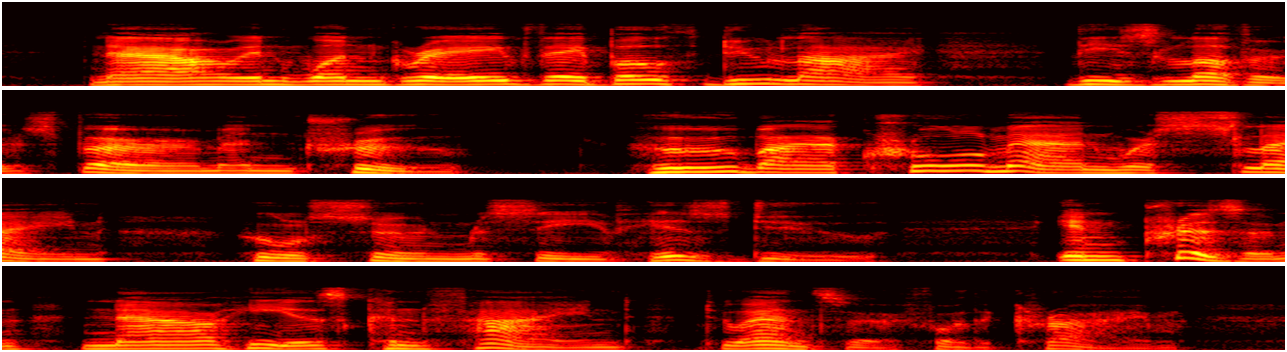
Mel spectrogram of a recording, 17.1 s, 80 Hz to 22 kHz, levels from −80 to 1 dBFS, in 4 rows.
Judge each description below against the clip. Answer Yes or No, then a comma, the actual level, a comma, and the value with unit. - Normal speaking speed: No, slow, 125 wpm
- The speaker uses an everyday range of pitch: No, wide, 5.7 semitones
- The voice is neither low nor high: Yes, medium, 150 Hz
